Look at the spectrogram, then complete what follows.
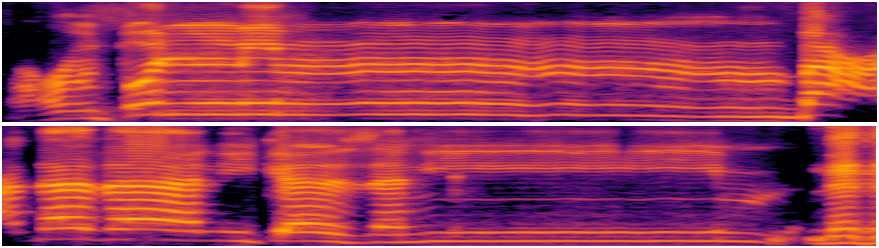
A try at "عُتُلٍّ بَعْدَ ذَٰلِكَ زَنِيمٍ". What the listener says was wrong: دیکھیے ذالکا اور زنیم میں یہ ذال ہے یہ زا ہے، دونوں میں فرق کیجئے۔ عتل بعد ذلك زنيم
